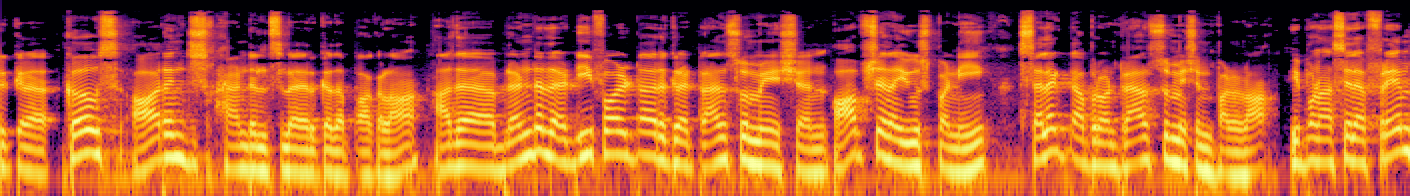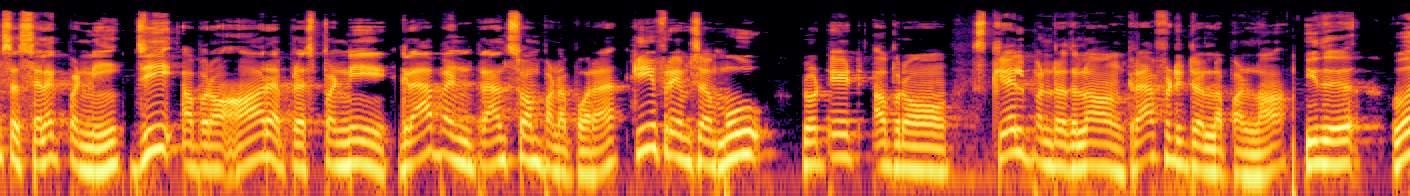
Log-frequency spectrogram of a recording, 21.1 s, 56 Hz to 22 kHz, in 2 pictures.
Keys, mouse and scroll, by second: 0.7 click, 1.1 g, 4.2 click, 4.4 g, 7.1 shift+click, 7.4 g, 10.4 click, 11.3 shift+click, 12.5 click, 13.4 shift+click, 15.3 g, 18.8 r, 20.9 s.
